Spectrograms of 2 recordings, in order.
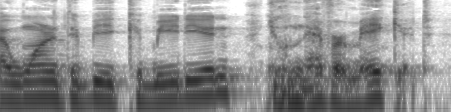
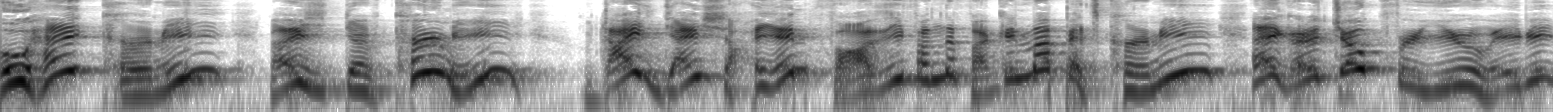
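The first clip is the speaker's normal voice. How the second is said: very high pitch, loud and slow; 12 semitones higher, 7 dB louder than usual. Remembering being told to be a comedian, doing Fozzie Bear voice. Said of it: "I can't even remember how he sounds".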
